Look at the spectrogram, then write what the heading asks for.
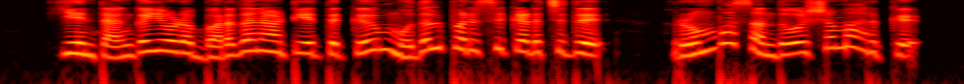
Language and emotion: Tamil, happy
